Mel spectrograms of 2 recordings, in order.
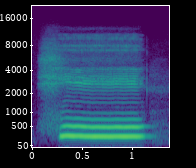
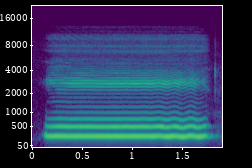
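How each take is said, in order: First: The vowel starts with audible breath before it. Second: The vowel starts smoothly with no pop or breath. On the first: "you'll hear a little bit of a breathier sound at the start" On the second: "the start of the note has a smooth start"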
